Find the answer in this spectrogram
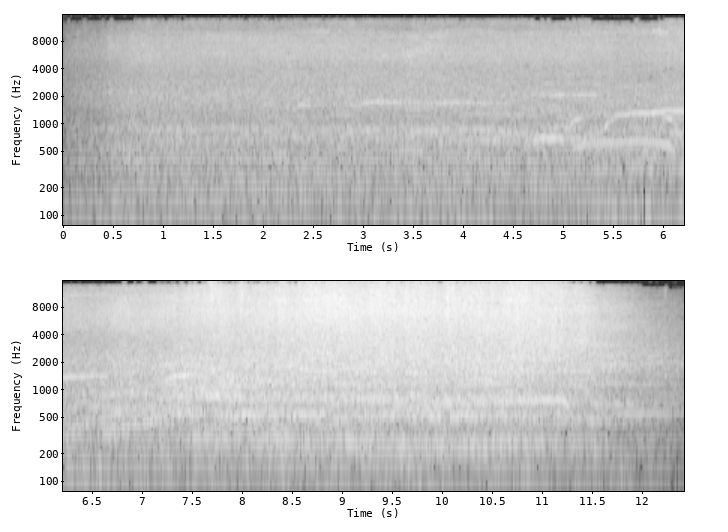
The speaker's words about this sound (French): Alors, mesdames et messieurs, démarrez vos moteurs, c'est un départ!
